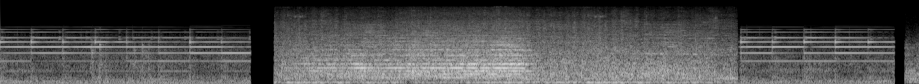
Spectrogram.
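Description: Level-crossing warning bell ringing in quick, regular strokes, cut off about two and a half seconds in. A train then rumbles past for about four and a half seconds. The crossing bell rings again briefly near the end.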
